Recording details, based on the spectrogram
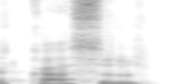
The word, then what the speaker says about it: castle: Se escribe castle, pero se pronuncia castle, no se pronuncian la, la T ni la E final.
